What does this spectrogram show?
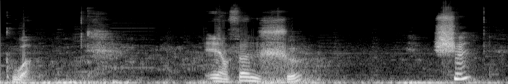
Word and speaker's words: Ш: Et enfin le Ch, Ш. qui correspond à notre CH et qu'on retrouve par exemple dans le chiffre 6, chest.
